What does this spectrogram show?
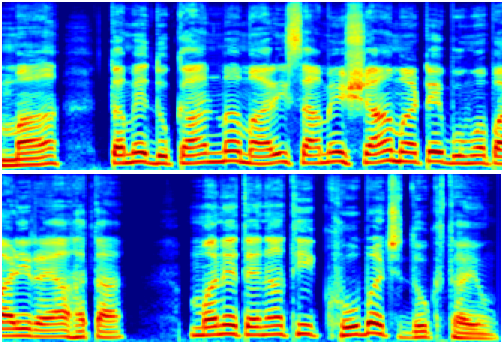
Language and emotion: Gujarati, sad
